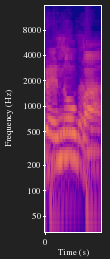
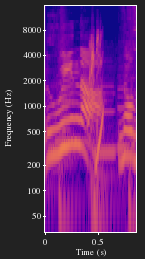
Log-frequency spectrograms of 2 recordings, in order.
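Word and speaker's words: Novena: 就是，哎，OK，怎么读哦？不是 Lenovo，但是 Novina，对，Novina，对，OK，这个其实就是 Income Tax 的 Building，对不对？OK，好，来第六张照片谁家？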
